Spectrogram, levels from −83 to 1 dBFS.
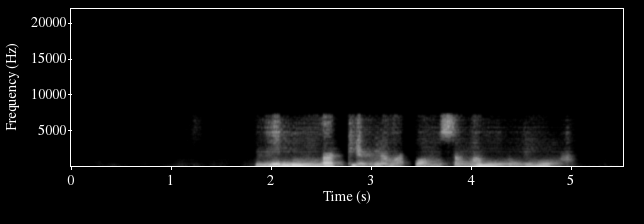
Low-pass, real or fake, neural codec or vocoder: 7.2 kHz; fake; codec, 44.1 kHz, 0.9 kbps, DAC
